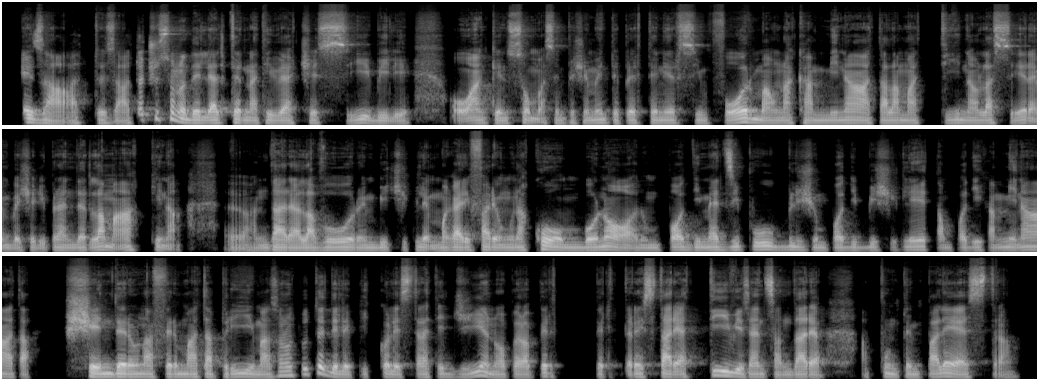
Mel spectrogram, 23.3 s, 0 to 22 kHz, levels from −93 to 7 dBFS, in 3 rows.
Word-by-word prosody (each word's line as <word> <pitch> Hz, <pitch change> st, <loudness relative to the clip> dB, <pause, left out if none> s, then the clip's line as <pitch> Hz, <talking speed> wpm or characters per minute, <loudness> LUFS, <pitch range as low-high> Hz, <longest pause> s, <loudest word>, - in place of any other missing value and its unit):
esatto, -, -, 0 dB
esatto. 85 Hz, -, -3 dB
Ci -, -, -3 dB
sono -, -, +4 dB
delle 90 Hz, -1 st, +3 dB
alternative 85 Hz, -1 st, 0 dB
accessibili 80 Hz, -2 st, +1 dB, 0.3 s
o -, -, +1 dB
anche, -, -, 0 dB
insomma, -, -, 0 dB
semplicemente 90 Hz, +2 st, -3 dB
per 90 Hz, -, -2 dB
tenersi 85 Hz, 0 st, -1 dB
in 80 Hz, -, -6 dB
forma 80 Hz, -, +4 dB
una 80 Hz, +1 st, -3 dB
camminata 85 Hz, 0 st, -1 dB
la 85 Hz, -, 0 dB
mattina 85 Hz, +1 st, -5 dB
o -, -, -3 dB
la 85 Hz, +1 st, 0 dB
sera -, -, +2 dB
invece 75 Hz, 0 st, -4 dB
di 75 Hz, -, -8 dB
prender 80 Hz, -1 st, -3 dB
la 100 Hz, -, +3 dB
macchina, 100 Hz, -, -2 dB, 0.3 s
uhm, -, -, -8 dB
andare 80 Hz, +2 st, 0 dB
a 75 Hz, -, +3 dB
lavoro 85 Hz, +1 st, +1 dB
in 80 Hz, -, -4 dB
biciclet 85 Hz, 0 st, -5 dB
magari -, -, +2 dB
fare -, -, +1 dB
una 85 Hz, +2 st, -3 dB
combo, 85 Hz, -6 st, +2 dB
no, 90 Hz, -3 st, +3 dB
un 80 Hz, 0 st, -7 dB
po' 85 Hz, -, +1 dB
di 85 Hz, 0 st, -5 dB
mezzi 85 Hz, +2 st, 0 dB
pubblici, 95 Hz, -4 st, -3 dB
un 80 Hz, -, -7 dB
po' 85 Hz, -, -2 dB
di 85 Hz, 0 st, -8 dB
bicicletta, 85 Hz, +1 st, -5 dB
un 80 Hz, -, -13 dB
po' 85 Hz, -, -4 dB
di 85 Hz, -, -7 dB
camminata, 90 Hz, +2 st, -2 dB, 0.2 s
scendere 95 Hz, -1 st, +6 dB
una 90 Hz, 0 st, +1 dB
fermata 90 Hz, 0 st, 0 dB
prima, 90 Hz, -3 st, -2 dB
sono 135 Hz, +1 st, -3 dB
tutte 170 Hz, +4 st, +2 dB
delle -, -, +1 dB
piccole -, -, -2 dB
strategie, 85 Hz, 0 st, -1 dB
no, 85 Hz, -1 st, -2 dB
però 85 Hz, 0 st, -1 dB
per -, -, -3 dB, 0.2 s
per 450 Hz, -, -8 dB
restare -, -, +3 dB
attivi 130 Hz, -6 st, +1 dB
senza 90 Hz, -2 st, +3 dB
andare 80 Hz, 0 st, +2 dB, 0.3 s
appunto 90 Hz, -4 st, -6 dB
in 80 Hz, -1 st, -5 dB
palestra. -, -, +2 dB
85 Hz, 185 wpm, -24 LUFS, 80-90 Hz, 0.3 s, scendere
